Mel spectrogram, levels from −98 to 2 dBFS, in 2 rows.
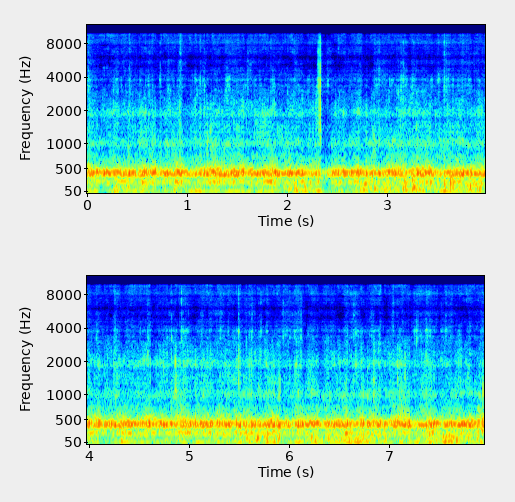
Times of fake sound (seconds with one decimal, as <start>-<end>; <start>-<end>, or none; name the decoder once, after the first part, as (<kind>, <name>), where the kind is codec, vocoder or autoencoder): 0.0-8.0 (codec, HILCodec)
